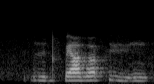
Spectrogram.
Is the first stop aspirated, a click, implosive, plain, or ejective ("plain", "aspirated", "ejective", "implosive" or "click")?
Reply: implosive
